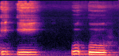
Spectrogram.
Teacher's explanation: जिन स्वरों का उच्चारण में मुख द्वार सबसे कम खुलता है उन्हें जो है संवृत स्वर कहते हैं।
